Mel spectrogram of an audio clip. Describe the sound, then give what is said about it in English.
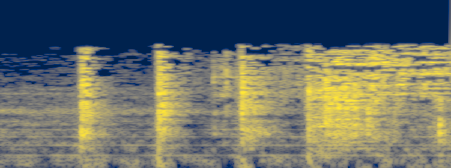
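A rock strikes a factory window pane a few sharp times against the glass, then a loud burst of shattering as the pane breaks and fragments rattle and tinkle down for about a second. “You're going to crawl through that hole in the window?”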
